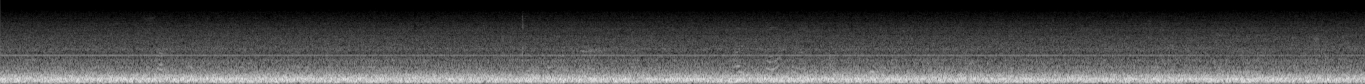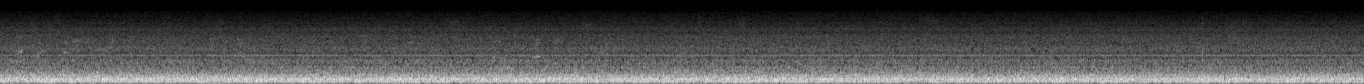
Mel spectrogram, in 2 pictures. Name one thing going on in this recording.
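An aircraft cabin hums with a steady, deep engine roar.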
